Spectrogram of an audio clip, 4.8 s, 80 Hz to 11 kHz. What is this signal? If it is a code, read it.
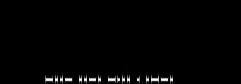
Morse code, heard as a keyed tone, about 25 wpm, 700 Hz. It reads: XFBEP
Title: Code Groups - 5 Letter:Numbers - 25wpm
